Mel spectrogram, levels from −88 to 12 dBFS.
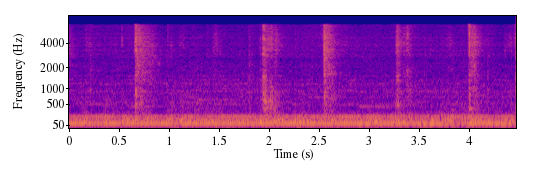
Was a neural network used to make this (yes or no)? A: yes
